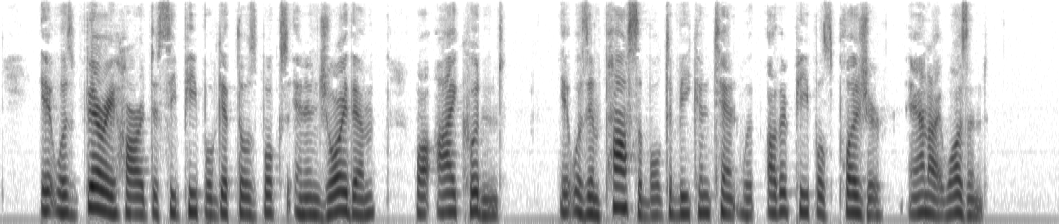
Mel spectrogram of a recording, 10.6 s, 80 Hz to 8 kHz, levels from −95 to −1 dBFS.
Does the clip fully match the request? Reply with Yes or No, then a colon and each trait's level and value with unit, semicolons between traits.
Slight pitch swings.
Yes: narrow, 2.3 semitones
